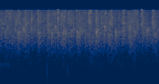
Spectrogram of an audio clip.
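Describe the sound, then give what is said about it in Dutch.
A crowd applauds steadily, with dense, continuous clapping from many hands that stays at an even, moderately loud level throughout, with no voices standing out. “Zullen we een applaus geven aan eh”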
